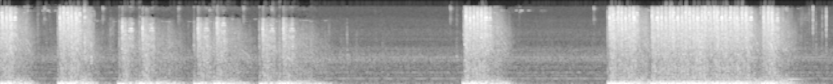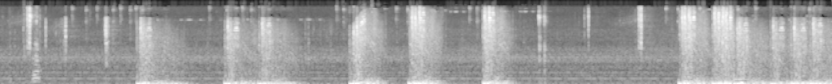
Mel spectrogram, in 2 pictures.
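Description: Rapid bursts of hip-fired gunfire in the RoboCop Rogue City video game, loud and repeated in clusters of booming shots separated by short pauses, alone without talk.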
